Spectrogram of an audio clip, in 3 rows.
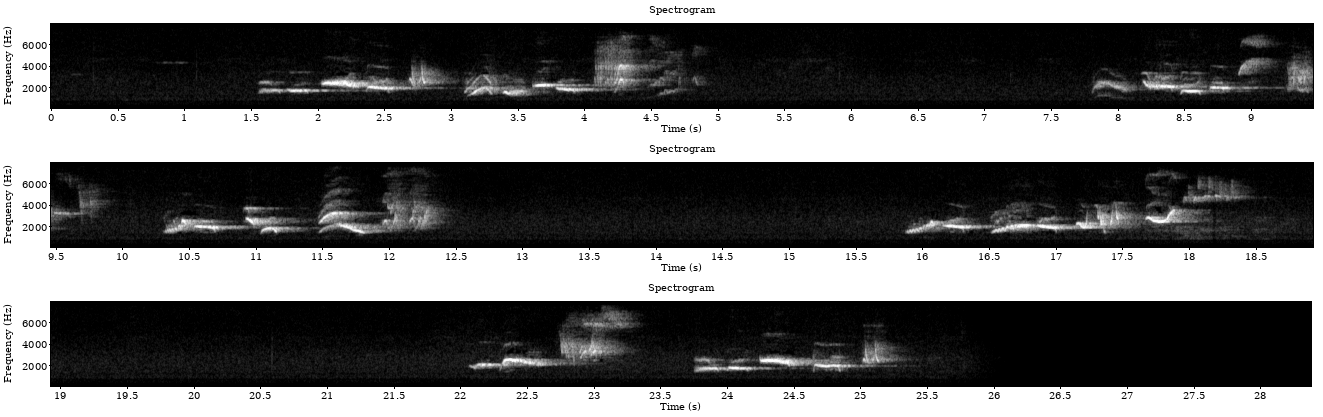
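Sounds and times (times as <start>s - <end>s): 
Eurasian blackbird song phrase: 1.6s - 4.9s, 7.8s - 12.4s, 15.9s - 18.5s, 22.0s - 25.4s.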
